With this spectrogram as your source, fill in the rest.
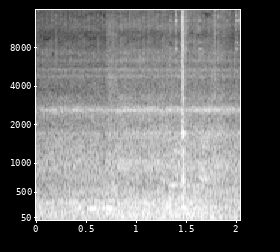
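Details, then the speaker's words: Fiat Mobi three-cylinder with engine light on idling almost without oil, dipstick dry: light metallic chatter over the engine beat; cam phaser rattle from lack of oil, silent after oil was added. "uma chacoalheira nesse motor tá uma zoada acho que vocês escutaram aí"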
